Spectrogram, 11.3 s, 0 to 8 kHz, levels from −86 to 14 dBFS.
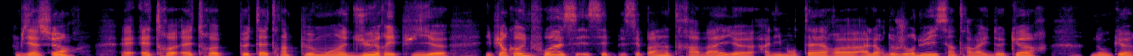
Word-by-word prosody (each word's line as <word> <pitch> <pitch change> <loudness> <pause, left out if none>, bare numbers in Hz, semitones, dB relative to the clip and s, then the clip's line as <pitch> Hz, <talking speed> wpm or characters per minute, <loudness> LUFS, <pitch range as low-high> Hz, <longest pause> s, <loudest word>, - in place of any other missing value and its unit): Bien 110 +2 +3
sûr. 190 - +2 0.4
Ê - - -1
être, 125 0 0
heu, - - -2
être, 115 +1 -1
heu, 110 - 0
peut-être 125 0 0
un 115 - +1
peu 110 +5 -3
moins 120 0 +1
dur 170 - +3
et 115 - +5
puis, 120 +1 -1
heu, 105 -2 +5 0.4
et - - -6
puis, - - +2
encore 125 +2 +3
une 130 - -1
fois, 220 - +2
c'est 175 - -4
c'est 110 +1 -4
p - - -15
c'est - - -6
pas 125 +4 -1
un 165 0 0
travail, 120 +4 -2
heu, 95 -1 0
alimentaire, 110 +5 -1
heu, 100 -1 +2
à 100 - 0
l'heure 100 -2 0
d'aujourd'hui, 145 - +1
c'est 140 - -3
un 110 - -2
travail 100 0 -3
de 120 +5 -2
cœur, 170 +1 -1 0.4
donc, 110 0 -4
heu, 115 -1 +3
120 Hz, 210 wpm, -24 LUFS, 105-135 Hz, 0.4 s, et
